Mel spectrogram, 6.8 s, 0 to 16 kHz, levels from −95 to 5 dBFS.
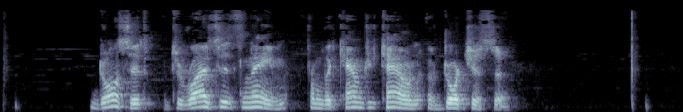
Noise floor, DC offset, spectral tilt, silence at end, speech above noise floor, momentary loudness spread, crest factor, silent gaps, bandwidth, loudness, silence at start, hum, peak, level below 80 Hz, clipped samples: -86 dBFS; under 0.1%; -5.5 dB/octave; 1.75 s; 65 dB; 18 LU; 20 dB; none; 11.5 kHz; -21 LUFS; 0.9 s; none; -2 dBFS; -68 dBFS; under 0.1%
